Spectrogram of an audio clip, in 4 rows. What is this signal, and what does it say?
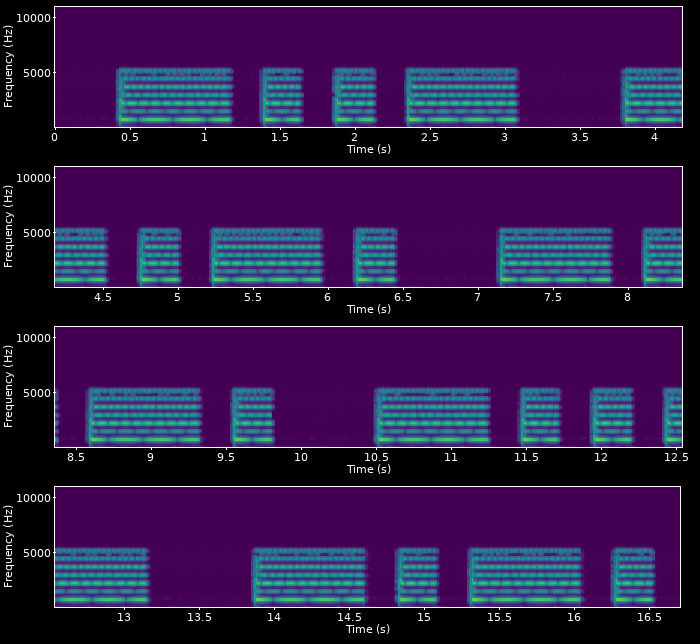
Morse code, heard as a keyed tone, about 5 wpm, 3700 Hz. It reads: XCCXC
